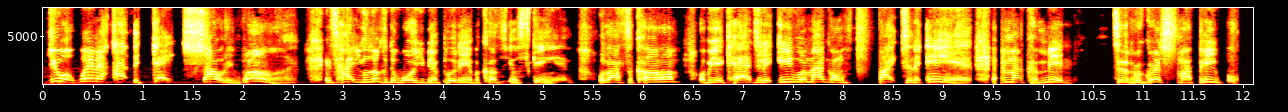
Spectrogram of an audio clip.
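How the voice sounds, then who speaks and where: A man performing a rhythmic spoken word poem in a half-sung delivery, with a husky voice. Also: sits high, expressive, a little fast, a bit bright, dry recording.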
